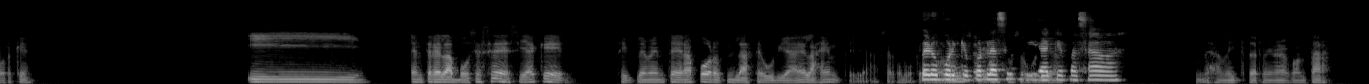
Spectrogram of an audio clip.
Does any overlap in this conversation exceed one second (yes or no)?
yes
